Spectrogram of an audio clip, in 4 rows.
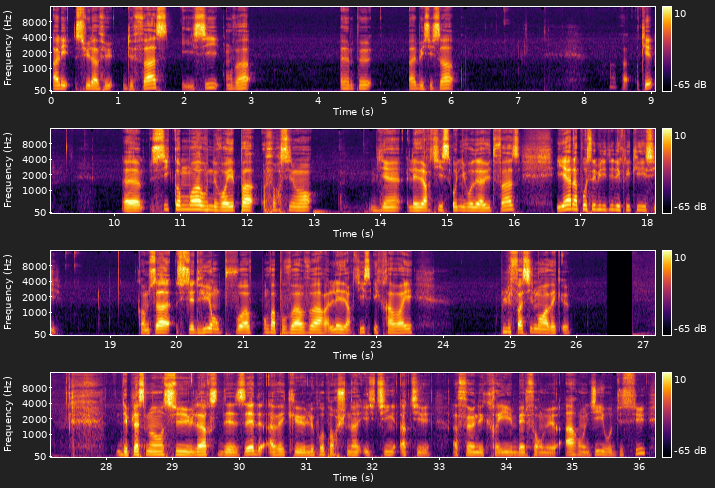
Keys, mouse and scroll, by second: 0.7-1.8 scroll up 2, 1.8-4.8 right drag, 9.5-12.3 middle drag, 12.3 KP_3, 13.6 KP_1, 15.2-16.0 scroll down 1, 16.0-17.1 scroll up 1, 17.1-18.2 scroll up 1, 18.2 click, 19.6-20.7 scroll down 2, 20.7-22.2 scroll up 4, 22.2-23.9 right drag, 27.3-29.5 right drag, 29.5 ctrl+z, 30.2 click, 32.1 right click, 32.6 click, 34.4 Tab, 35.0 Tab, 35.6-36.1 ctrl+scroll up 2, 36.1 right click.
